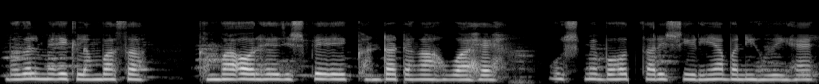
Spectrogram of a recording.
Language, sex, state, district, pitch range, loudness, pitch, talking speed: Hindi, female, Jharkhand, Deoghar, 225-245 Hz, -19 LUFS, 235 Hz, 160 wpm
